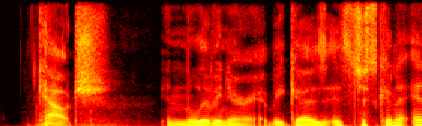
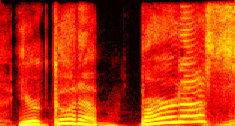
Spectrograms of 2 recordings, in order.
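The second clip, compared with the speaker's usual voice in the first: put-on high, far-off little child voice; a tiny kid aghast at his dad; horrified little kid; 10 semitones higher than usual. Dad imitating his horrified three-year-old.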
